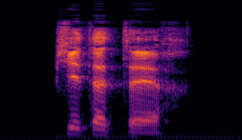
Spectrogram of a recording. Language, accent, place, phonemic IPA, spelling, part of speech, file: French, France, Lyon, /pje.ta.tɛʁ/, pied-à-terre, noun, LL-Q150 (fra)-pied-à-terre.wav
- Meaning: pied-à-terre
